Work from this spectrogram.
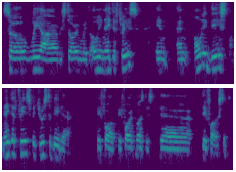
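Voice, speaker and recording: A man's voice: on the high side, moderate pace, dark tone, slightly rough. A middle-aged man from the Netherlands, a foundation founder giving a lunch lecture in an earnest, conversational way with frequent restarts. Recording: dull lo-fi sound.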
